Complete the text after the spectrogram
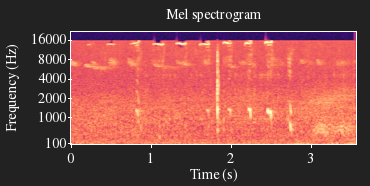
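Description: Three-week-old Golden Retriever puppies give soft, brief, high whimpers in quick succession.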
